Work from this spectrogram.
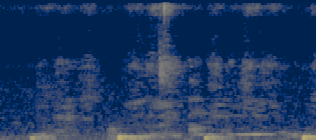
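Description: Chalk or marker writing on a board during a physics lesson, four short quiet scratchy strokes in a soft, even rhythm.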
